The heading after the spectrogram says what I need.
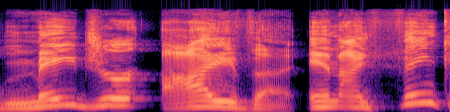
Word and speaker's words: Aiva: Let us hope this major Iva has more strategic elegance than most.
